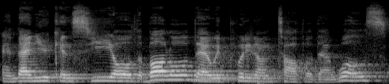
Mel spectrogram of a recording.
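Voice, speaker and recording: Against noticeable background noise, a man with an Italian accent speaks at a fairly high pitch. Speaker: winery guide. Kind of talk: live virtual tour. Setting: winery cellar, live video stream. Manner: casual, hesitant. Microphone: echo in cellar.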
